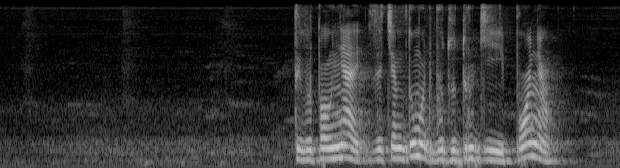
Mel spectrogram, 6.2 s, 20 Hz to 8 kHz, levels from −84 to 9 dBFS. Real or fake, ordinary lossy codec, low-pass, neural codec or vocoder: real; none; 7.2 kHz; none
